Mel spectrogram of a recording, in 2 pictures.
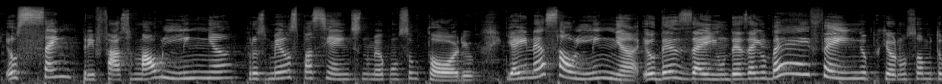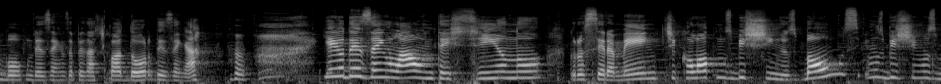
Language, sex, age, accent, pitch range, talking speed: Portuguese, female, 20-39, Brazilian, 240-345 Hz, 160 wpm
